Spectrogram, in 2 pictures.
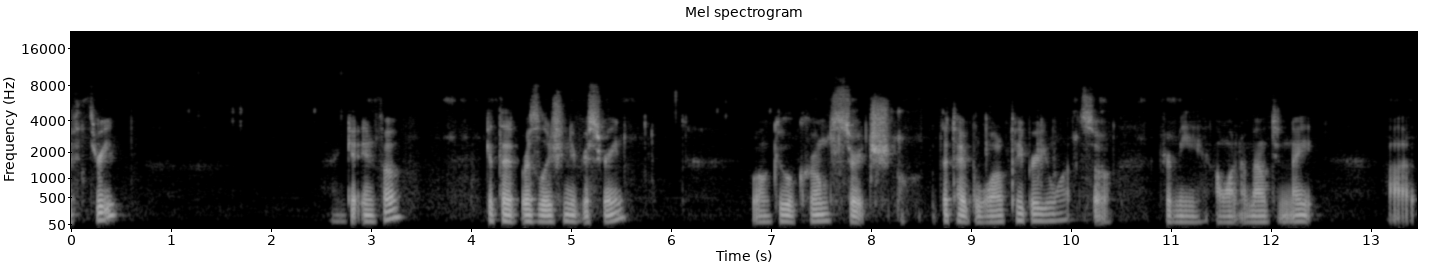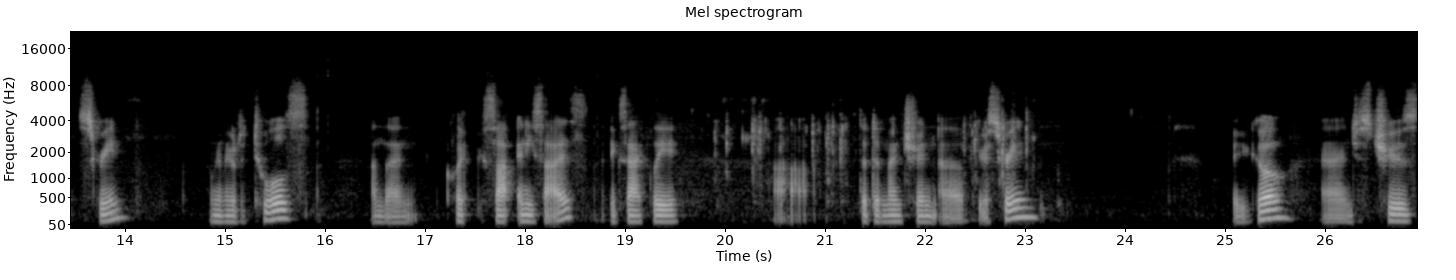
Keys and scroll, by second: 9.7 Return, 20.6-23.2 typing.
